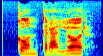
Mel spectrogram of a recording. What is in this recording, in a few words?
"contralor", Spanish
